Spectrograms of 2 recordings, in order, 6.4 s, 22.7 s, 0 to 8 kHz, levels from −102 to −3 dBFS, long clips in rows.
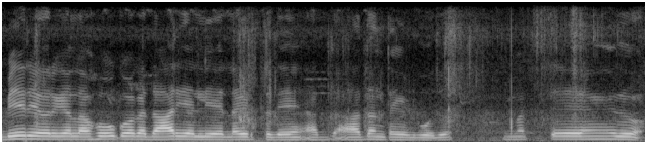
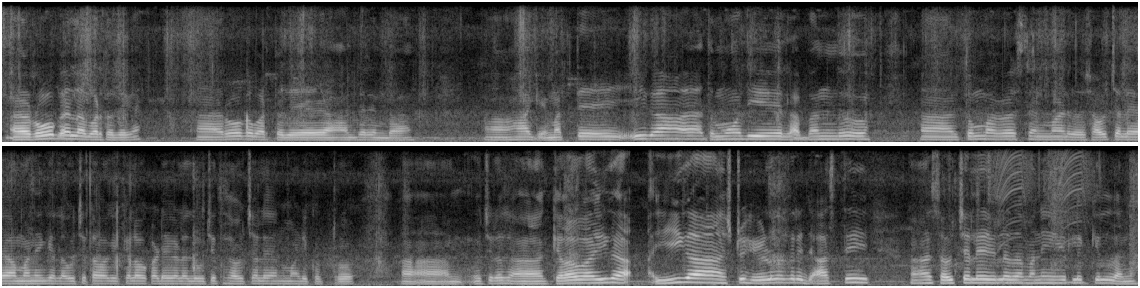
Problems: none marked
